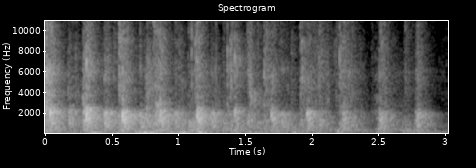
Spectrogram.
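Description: An audience claps at a Christmas mushaira poetry gathering: dense, steady clapping with a regular beat, fairly close and continuous for about three seconds.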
